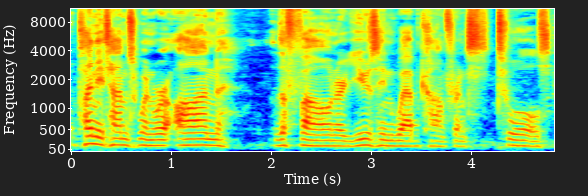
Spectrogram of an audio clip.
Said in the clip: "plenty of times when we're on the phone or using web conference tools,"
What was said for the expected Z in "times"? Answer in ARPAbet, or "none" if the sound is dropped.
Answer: Z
